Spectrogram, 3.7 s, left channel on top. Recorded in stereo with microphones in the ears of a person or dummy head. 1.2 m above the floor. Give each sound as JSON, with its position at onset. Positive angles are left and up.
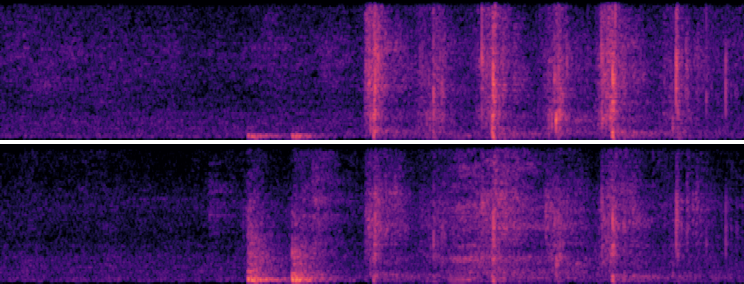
{"t": 1.8, "sound": "crumpling", "side_deg": 30, "distance_m": 0.9}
